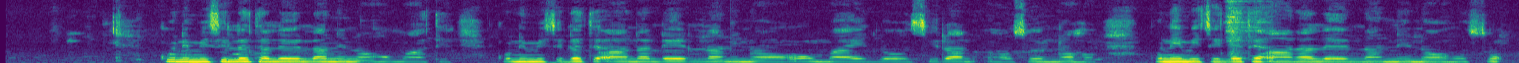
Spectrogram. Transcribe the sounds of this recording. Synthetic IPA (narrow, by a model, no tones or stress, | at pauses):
kʊnɪmɪsɪlɛt̪ɐleːlːɐnːɪnoːhʊmaːt̪ɛkʊnɪmɪsɪlɛt̪ɛʔaːnɐleːlːɐnɪnoːhʊmɐjloːsɪɾɐnhɔsʊnɔɦɔkʊnɪmɪsɪlɛt̪ɛaːnɐleːlːɐnːɪnoːhʊsʊ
